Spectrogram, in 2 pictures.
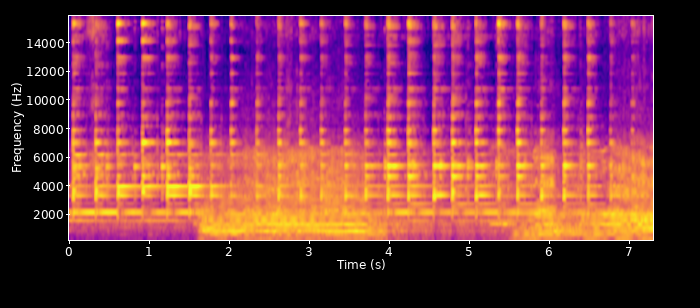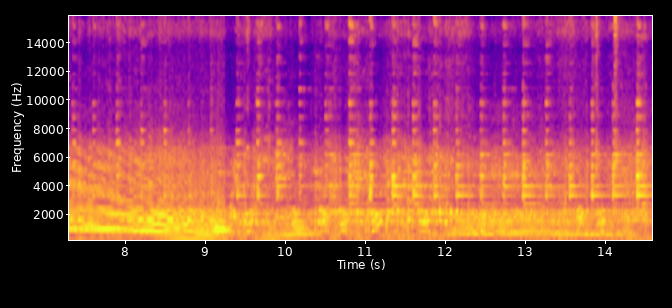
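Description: A train's air horn sounds two long chord blasts as it nears the crossing. From about nine seconds in the train passes close by, its wheels rumbling and clattering on the rails. A rapid, even dinging runs throughout.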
